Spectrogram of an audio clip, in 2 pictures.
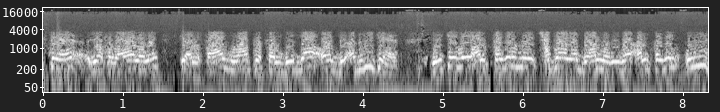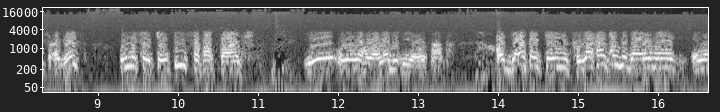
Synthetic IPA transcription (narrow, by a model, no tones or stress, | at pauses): kt̪eɦɛ̃jasʊmaːjaʊnɦõːnẽkeɐlfaːzmãpɾɐsə̃nd̪ɪd̪aʔɔːɾbɐd̪ʋikeɦɛ̃ːleːkẽnʋoɐlfɐzəlmẽt͡ʃʰɐpɽajabɐjaːnmɐziːb̪aʔɐlfəzəlʊnːiːsɐ̰ɡəst̪ | ʊnːiːsːɔt͡ʃɔ̃ːt̪iːsːɐfʰapãːt͡ʃ | jeʊnɦõːneɦɐʋaːlabʱid̪ijajesa̰ːt̪ʰ | ɔːɾd͡ʒaãt̪et͡ʃaːɦisʊlasaːt̪ʰõkebaːɾemẽ | ɪñ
